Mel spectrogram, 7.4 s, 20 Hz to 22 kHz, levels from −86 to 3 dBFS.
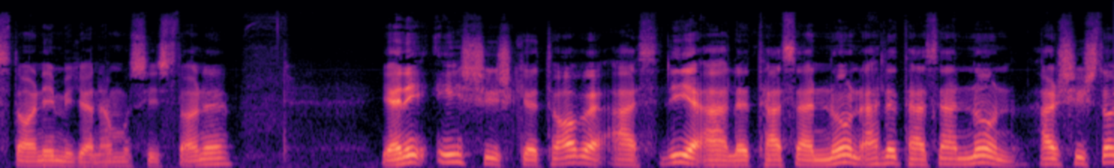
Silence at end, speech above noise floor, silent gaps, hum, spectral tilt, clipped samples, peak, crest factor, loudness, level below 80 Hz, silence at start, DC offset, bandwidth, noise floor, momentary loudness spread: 0 s; 35 dB; none; none; -4.5 dB/octave; under 0.1%; -2 dBFS; 20 dB; -23 LUFS; -62 dBFS; 0 s; under 0.1%; 16 kHz; -58 dBFS; 9 LU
